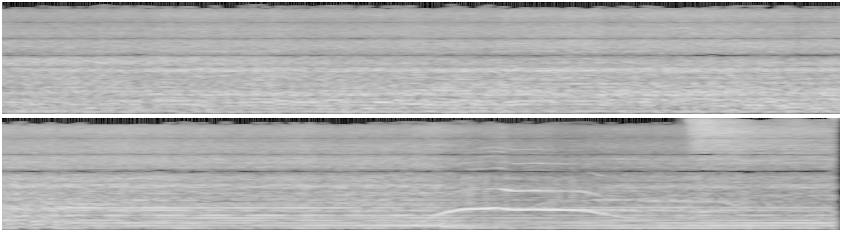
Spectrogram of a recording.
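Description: Rock band playing live, with loud distorted electric guitars through amplifiers. About halfway through, the busy playing gives way to held, ringing chords, and near the end one note is bent up, held and let back down.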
